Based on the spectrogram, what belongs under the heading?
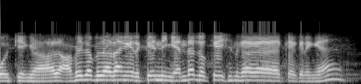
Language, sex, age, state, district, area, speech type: Tamil, male, 45-60, Tamil Nadu, Tenkasi, rural, conversation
